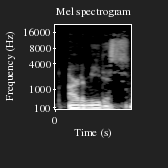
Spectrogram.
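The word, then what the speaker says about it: Artemisia: Artemis? – Yeah. No. Artemidas. – Oh, sorry. – Yes. You put the accent on the wrong syllable.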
